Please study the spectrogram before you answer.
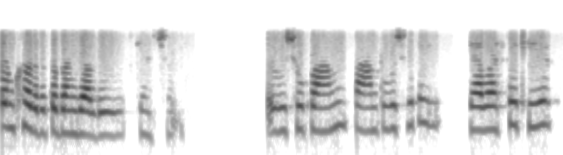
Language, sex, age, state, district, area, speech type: Kashmiri, female, 45-60, Jammu and Kashmir, Ganderbal, rural, conversation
